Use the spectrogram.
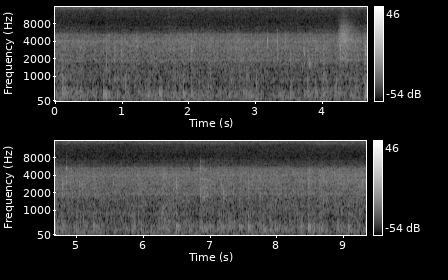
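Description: An egg boiling in a pot of water makes a steady bubbling, crackling rumble, fairly faint and continuous with no voices.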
